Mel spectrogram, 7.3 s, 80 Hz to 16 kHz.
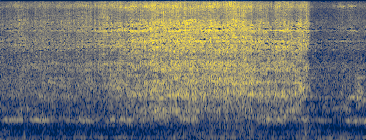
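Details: Lada Niva 1.7 engine idles steadily, revs up smoothly for about three seconds, then drops back to an even idle; runs normally.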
